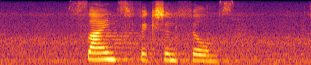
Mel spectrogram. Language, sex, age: South Ndebele, female, 21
